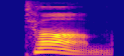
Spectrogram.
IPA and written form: tˈɑm (tom)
